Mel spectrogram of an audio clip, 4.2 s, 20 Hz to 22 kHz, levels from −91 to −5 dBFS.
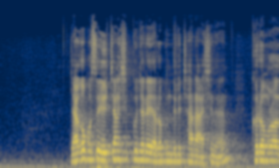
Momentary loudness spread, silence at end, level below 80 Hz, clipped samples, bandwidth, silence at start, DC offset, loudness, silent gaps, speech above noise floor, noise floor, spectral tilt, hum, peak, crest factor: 10 LU; 0 s; -40 dBFS; under 0.1%; 15 kHz; 0 s; under 0.1%; -21 LUFS; none; 22 dB; -42 dBFS; -5 dB/octave; none; -2 dBFS; 18 dB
